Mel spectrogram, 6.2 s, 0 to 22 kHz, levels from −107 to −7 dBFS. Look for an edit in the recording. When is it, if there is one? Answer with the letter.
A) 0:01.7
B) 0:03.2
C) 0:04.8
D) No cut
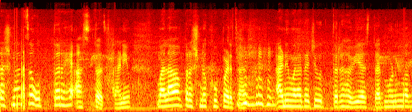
A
